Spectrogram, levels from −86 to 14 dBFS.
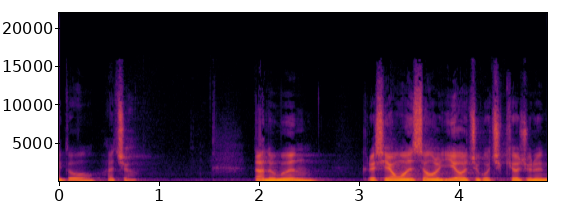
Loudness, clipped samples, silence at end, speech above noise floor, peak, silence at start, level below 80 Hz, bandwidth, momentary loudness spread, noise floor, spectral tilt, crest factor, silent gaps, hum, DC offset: -20 LUFS; under 0.1%; 0 s; 41 dB; -6 dBFS; 0 s; -66 dBFS; 14.5 kHz; 12 LU; -60 dBFS; -5 dB/octave; 14 dB; none; none; under 0.1%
